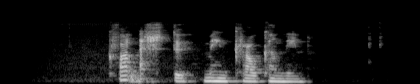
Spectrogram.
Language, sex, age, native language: Icelandic, female, 30-39, Icelandic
